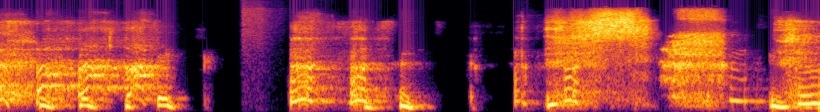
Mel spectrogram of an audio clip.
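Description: A single sharp, close sneeze bursts out with a breathy hiss, surrounded by short voiced bursts of laughter-like vocal sounds before and after it.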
